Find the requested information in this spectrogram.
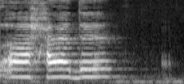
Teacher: अहद दाल पर कलकला होगा। ह को हलक से निकालेंगे। ये दो कश्मी हा जो है ये सीना की तरफ से निकलेगी।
